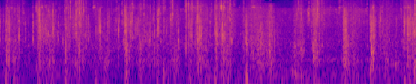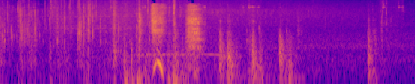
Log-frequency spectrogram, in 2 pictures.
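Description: Footsteps crunch quickly on gravel and dirt.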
